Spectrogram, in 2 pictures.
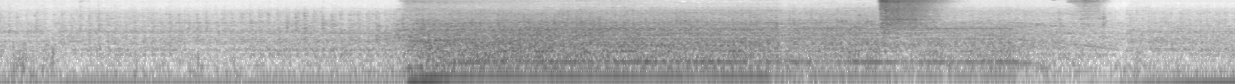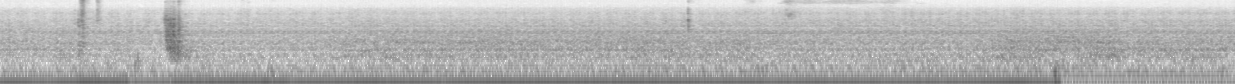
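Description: Tow truck's diesel engine running, growing louder about four seconds in for some six seconds, with a short sharp hiss of compressed air near nine seconds and a few smaller air hisses and clicks after. The low engine hum drops away near the end.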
